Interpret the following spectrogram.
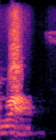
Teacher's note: दंत प्लस ओष्ठ ये मिला के क्या बनेगा? दंतोष्।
